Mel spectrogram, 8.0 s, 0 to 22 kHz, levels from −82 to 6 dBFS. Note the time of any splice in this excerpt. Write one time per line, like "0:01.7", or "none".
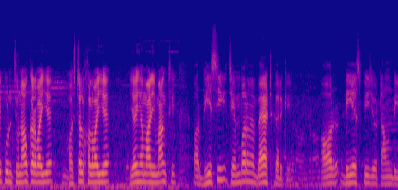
0:03.7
